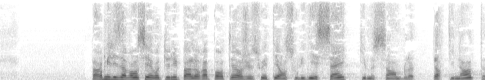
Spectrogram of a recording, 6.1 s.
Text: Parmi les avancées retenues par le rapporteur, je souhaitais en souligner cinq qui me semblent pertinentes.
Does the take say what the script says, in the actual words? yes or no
yes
